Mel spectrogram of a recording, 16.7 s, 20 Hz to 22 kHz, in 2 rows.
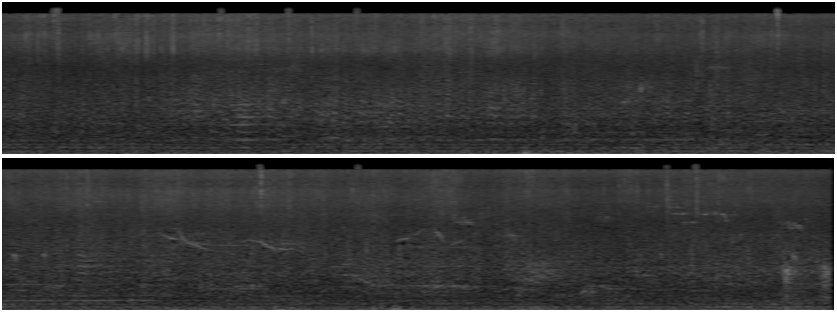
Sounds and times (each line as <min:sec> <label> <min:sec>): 0:00.0 Garden Bees 0:16.6
0:06.1 birds 0:16.6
